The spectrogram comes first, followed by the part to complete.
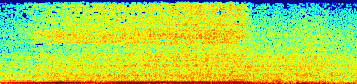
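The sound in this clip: A snow plow truck's engine drones steadily as the truck darts around a car and veers back toward the curb, with a sustained low hum and a faint tone that rises slightly over the first part.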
